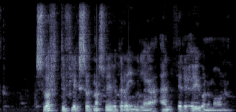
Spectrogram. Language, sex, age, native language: Icelandic, male, 20-29, Icelandic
